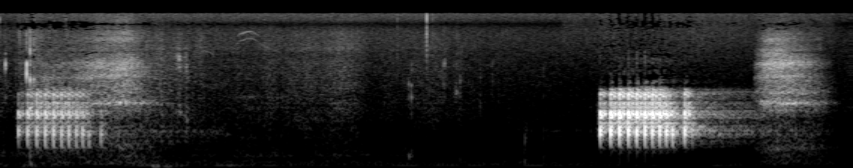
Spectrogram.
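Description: phone ringing

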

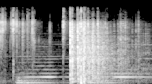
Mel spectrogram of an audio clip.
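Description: two dice being rolled

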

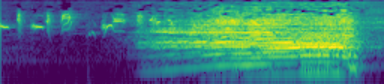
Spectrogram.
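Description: cow mooing

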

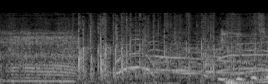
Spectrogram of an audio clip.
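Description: applause

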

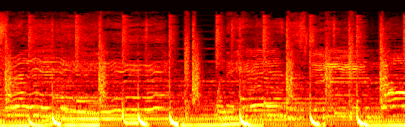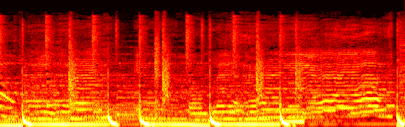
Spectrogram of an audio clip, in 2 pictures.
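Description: pop song playing

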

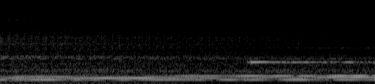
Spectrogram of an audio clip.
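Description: sewing machine running

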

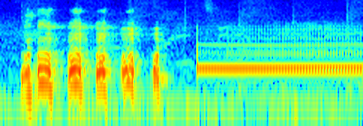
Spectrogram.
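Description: telephone call tones

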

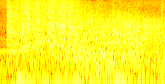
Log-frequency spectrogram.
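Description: loud thunderclap

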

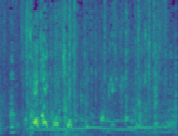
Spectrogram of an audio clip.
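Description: chickens clucking

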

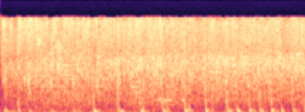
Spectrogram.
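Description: strong applause

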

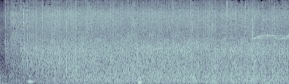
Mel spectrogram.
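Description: applause

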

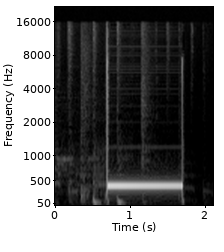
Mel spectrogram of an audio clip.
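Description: telephone call tone

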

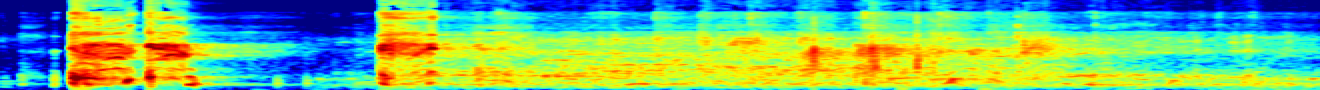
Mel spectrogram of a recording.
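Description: cough

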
